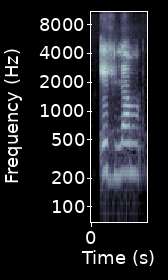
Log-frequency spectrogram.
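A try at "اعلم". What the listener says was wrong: احلم نہیں کہنا، آئین ہے، ہاں نہیں ہے. علم.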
